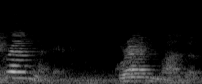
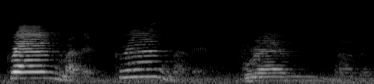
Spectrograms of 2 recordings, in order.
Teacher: So I want you to go high, low, low.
